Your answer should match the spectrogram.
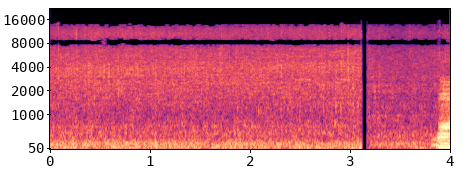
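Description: Sliced potatoes and onions sizzling steadily in a perforated pan on a grill. The sound cuts out for an instant about three seconds in.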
